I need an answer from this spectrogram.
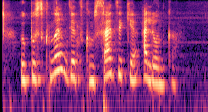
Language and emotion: Russian, positive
